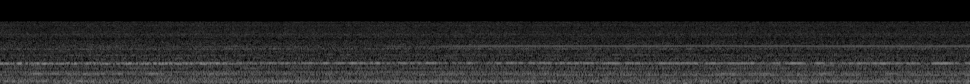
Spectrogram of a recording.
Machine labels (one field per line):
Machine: pump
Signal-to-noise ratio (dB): -6 dB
